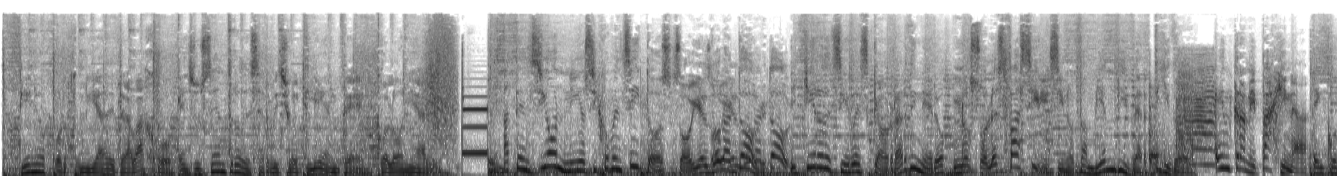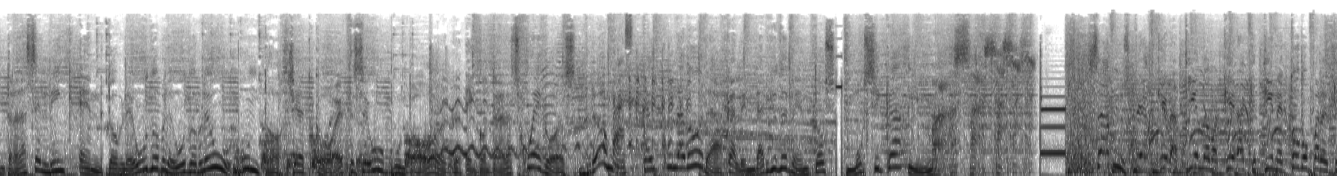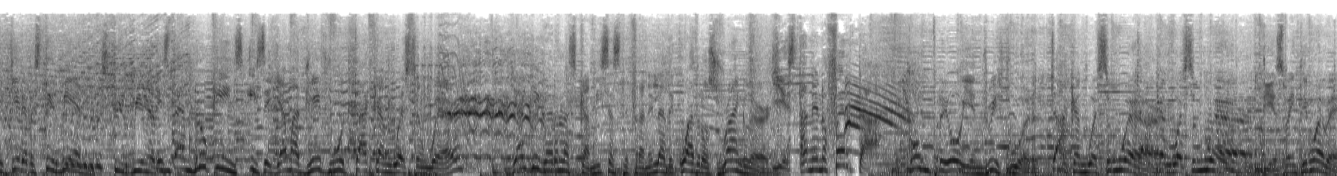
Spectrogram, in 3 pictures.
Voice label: spanish voice over male commercial

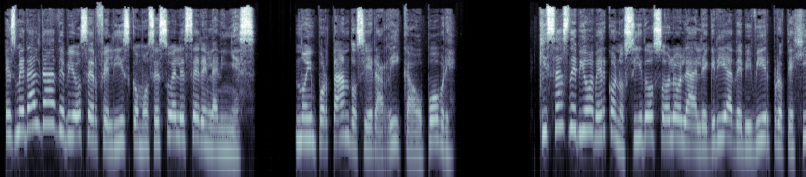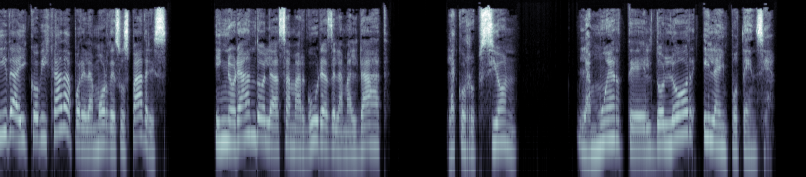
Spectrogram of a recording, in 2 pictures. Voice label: spanish voice over female audiobook

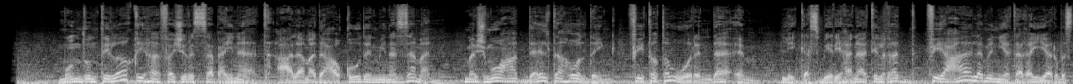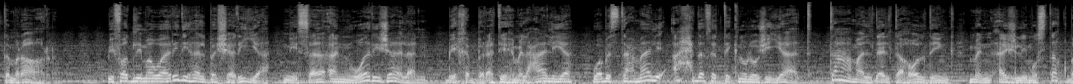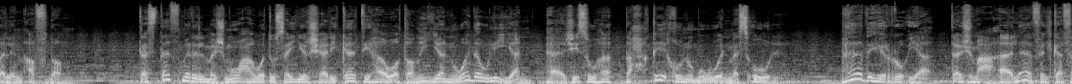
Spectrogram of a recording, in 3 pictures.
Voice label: arabic voice over male narrator

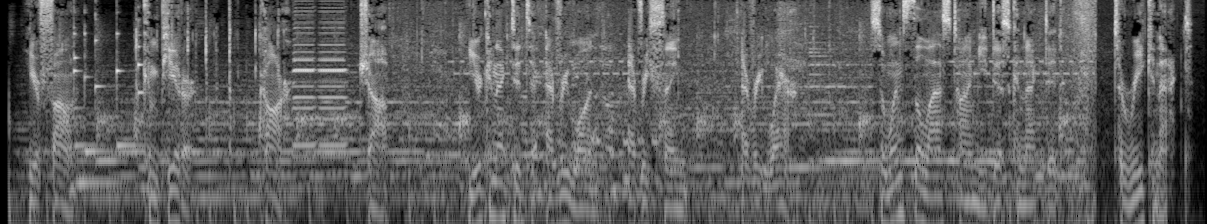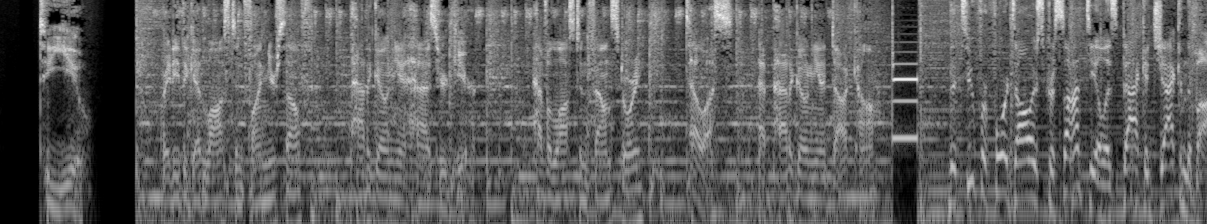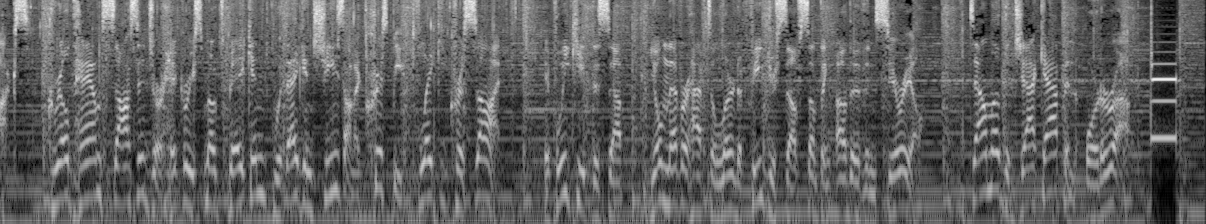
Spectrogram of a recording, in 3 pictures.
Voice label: english american voice over male commercial

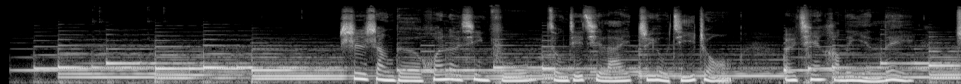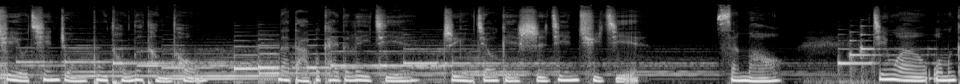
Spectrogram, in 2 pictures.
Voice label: chinese voice over female audiobook

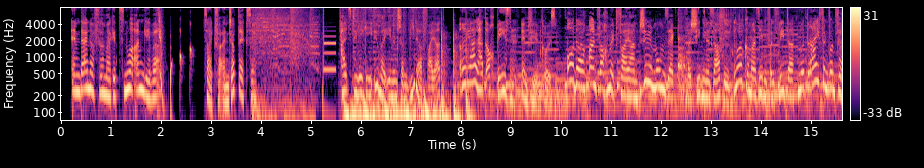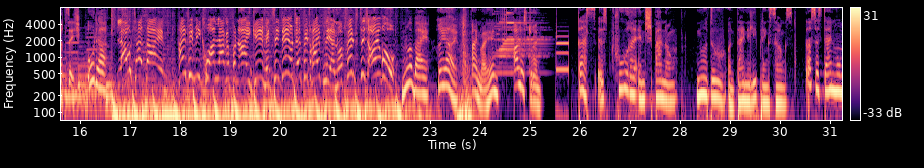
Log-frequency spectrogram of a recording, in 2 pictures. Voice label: germany voice over female commercial

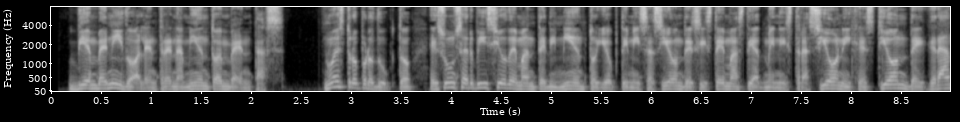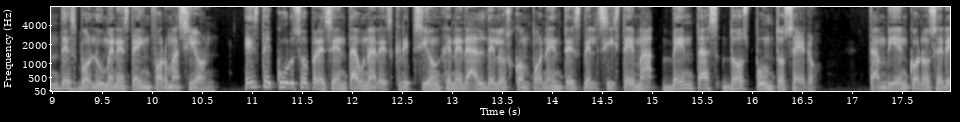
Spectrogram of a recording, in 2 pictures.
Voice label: spanish voice over male commercial

